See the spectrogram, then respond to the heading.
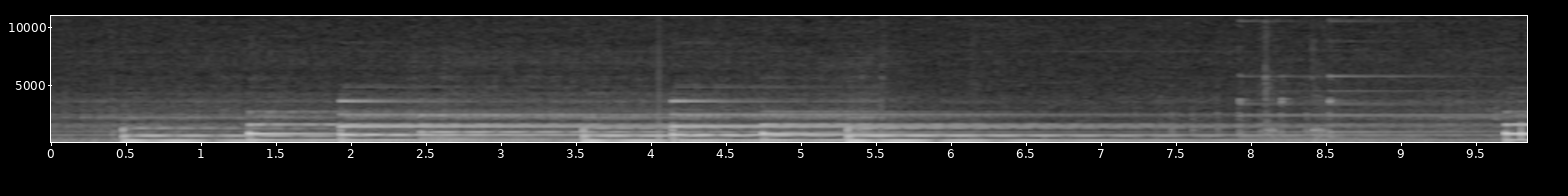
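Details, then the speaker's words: Antique Enfield Westminster-chime mantel clock, fully wound, checked before sale: clear, evenly spaced bell tones play the quarter-hour tune (1:15 to 2 o'clock) in steady time with no dragging or misstrikes; chime train healthy. "And to make sure that the clock is actually chiming properly, let's have a listen to it."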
